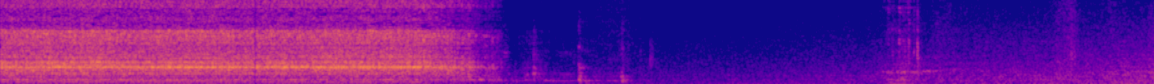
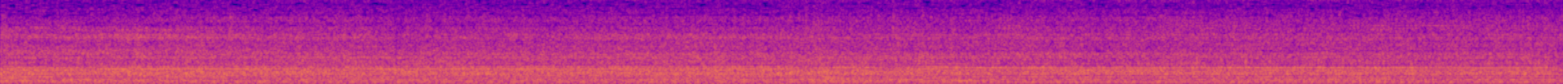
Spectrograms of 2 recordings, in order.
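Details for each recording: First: Ford BA Falcon top idler pulley on the serpentine belt, before replacement: loud steady high-pitched whirring hiss over the running engine that stops when it shuts off; worn, dry idler pulley bearing, fixed by replacing the pulley. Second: After replacing the noisy top idler pulley on a Ford BA Falcon (without releasing belt tension), the engine idles with an even, quiet accessory drive, no chirp or bearing rumble; normal belt drive, much quieter like it should be.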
